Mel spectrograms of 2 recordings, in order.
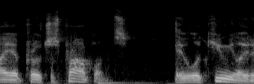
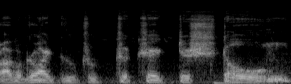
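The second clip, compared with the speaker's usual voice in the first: rough, low, slow, gruff werewolf voice; 4 semitones lower than usual. Reading a forest character's line after being asked for a gruffer voice: gruffer voice. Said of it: "I'll give him a gruffer voice".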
